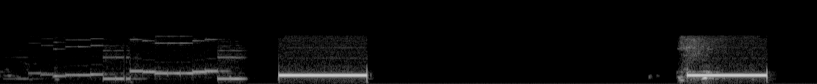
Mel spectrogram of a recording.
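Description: Telephone line tones while a call is transferred: a short run of shifting electronic beeps of varying pitch, then two steady low ringback tones, each lasting about a second, separated by a long silence.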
